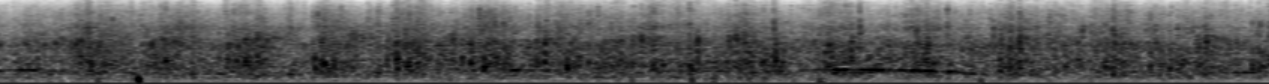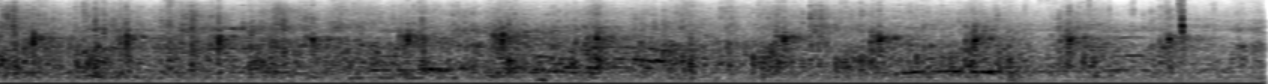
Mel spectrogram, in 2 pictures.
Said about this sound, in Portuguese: Pode aplaudir. Aplauda.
